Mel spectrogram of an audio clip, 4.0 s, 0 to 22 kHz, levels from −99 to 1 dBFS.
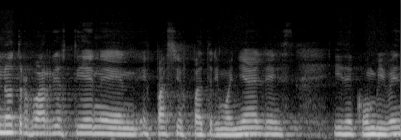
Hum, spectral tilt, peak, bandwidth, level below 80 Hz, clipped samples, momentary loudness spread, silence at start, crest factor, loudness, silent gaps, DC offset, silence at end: none; -10.5 dB/octave; -14 dBFS; 5.2 kHz; -68 dBFS; under 0.1%; 8 LU; 0 s; 14 dB; -31 LUFS; none; under 0.1%; 0 s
